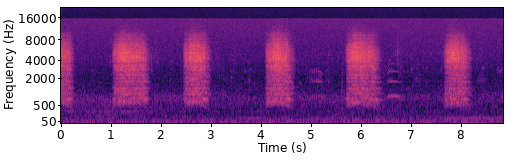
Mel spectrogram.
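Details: An Indian crested porcupine in the Hula Nature Reserve, Israel, a wetland of lakes and marshes, on 26 January 2021 gives harsh, hissing bursts about every two seconds.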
